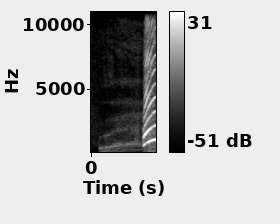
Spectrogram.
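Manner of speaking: sudden real scream of fright, very loud; startled scream. Real, not acted. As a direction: jolt out a loud scared scream. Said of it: "Oh god, that scared me".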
